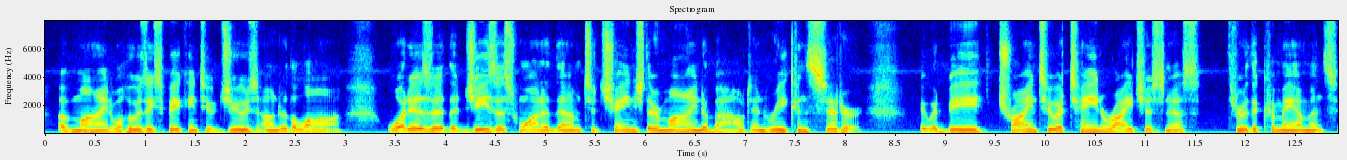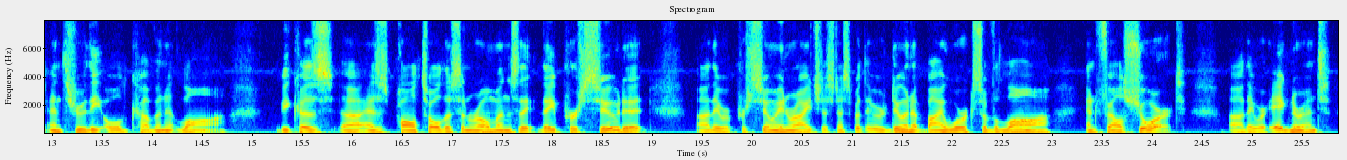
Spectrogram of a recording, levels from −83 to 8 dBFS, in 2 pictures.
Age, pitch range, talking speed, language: 50-69, 105-125 Hz, 175 wpm, English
